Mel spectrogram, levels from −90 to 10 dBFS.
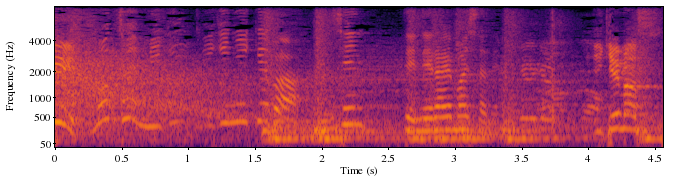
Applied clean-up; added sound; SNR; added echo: none; none; none; none.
